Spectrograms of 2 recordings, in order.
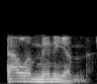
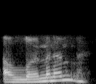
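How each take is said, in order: First: The word ends in '-nium', with five syllables. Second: The word ends in '-num', with four syllables. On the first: "we would say aluminium" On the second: "instead of saying aluminum"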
